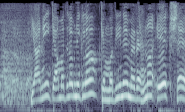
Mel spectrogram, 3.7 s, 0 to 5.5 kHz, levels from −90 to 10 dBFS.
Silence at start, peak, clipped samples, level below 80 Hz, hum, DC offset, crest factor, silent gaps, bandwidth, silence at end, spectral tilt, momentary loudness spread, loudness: 0 s; 0 dBFS; 0.4%; -44 dBFS; none; under 0.1%; 10 dB; none; 5.4 kHz; 0 s; -6 dB/octave; 7 LU; -9 LUFS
